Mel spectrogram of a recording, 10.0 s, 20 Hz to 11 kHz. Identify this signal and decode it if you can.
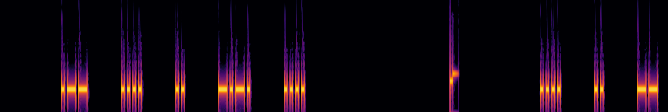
Morse code, heard as a keyed tone, about 28 wpm, spaced as for 13 wpm, 700 Hz. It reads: WHICH HIM
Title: 4x Character Spacing - Top 100 Words - 28wpm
